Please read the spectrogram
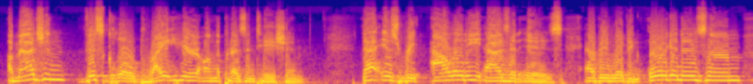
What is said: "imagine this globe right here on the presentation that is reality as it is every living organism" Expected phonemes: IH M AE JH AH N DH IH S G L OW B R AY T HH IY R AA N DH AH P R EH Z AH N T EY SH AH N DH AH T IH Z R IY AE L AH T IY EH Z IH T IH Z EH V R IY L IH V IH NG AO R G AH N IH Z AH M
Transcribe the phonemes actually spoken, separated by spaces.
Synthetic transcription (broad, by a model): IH M AE JH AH N DH IH S G L OW B R AY T HH IY R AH N DH AH P R EH Z AH N T EY SH AH N DH AH T IH Z R IY AE L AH T IY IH Z IH T IH Z EH V R IY L IH V IH NG AO R G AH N IH Z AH M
